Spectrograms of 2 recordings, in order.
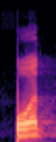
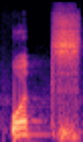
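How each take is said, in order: First: The final t is released with a breath puff. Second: The final t is followed by a hissing s. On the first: The speaker calls it right. "hanya percikan nafas aja" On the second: The speaker calls it wrong. "jangan sampai ada keluar bunyi es ya"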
